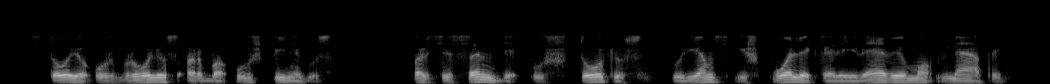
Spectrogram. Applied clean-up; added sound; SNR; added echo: none; none; none; none.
